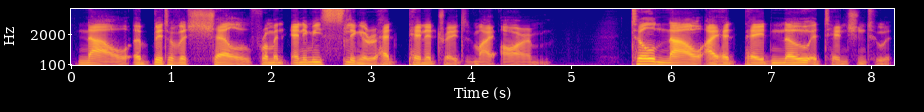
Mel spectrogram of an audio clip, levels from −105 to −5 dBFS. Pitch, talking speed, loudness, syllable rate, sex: 95 Hz, 170 wpm, -22 LUFS, 4.3 syllables/s, male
